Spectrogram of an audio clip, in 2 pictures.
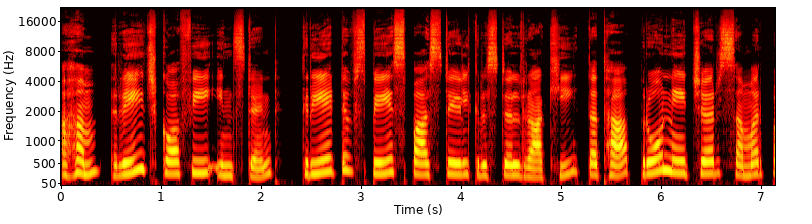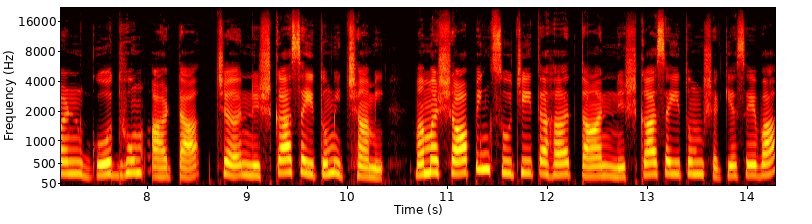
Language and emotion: Sanskrit, neutral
